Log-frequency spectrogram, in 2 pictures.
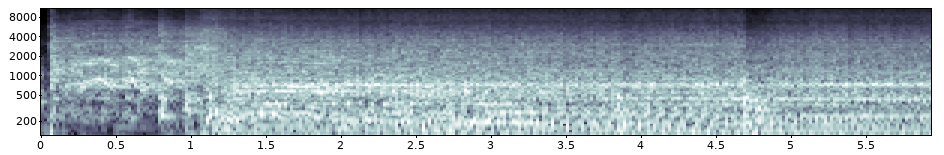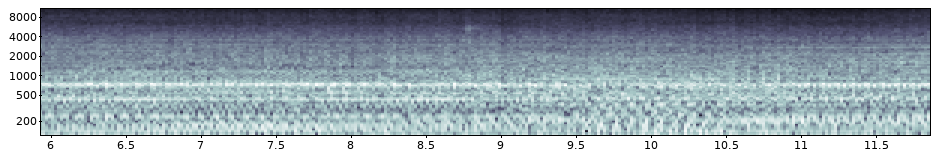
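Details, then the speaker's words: GMC 1500 5.3L V8 after the repair: starter catches and it settles into a smooth, steady idle with no knock or rattle; the loud knock is fixed. "That sounds a lot better."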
